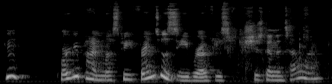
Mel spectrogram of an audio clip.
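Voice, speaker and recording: A woman teacher reading a children's storybook aloud, expressive and emphatic, pausing to think aloud and ask questions. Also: on the high side.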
